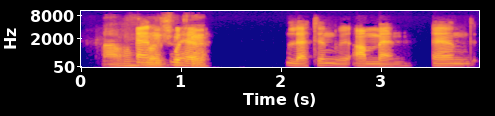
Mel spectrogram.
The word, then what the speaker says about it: Amen: like the Orthodox, but we say Amen like the Latin. I mean, curious, not exactly curious because of the history, but it's curious that we don't say it like them, like the Latin or like the Orthodox, because the Orthodox they say Amin as well.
